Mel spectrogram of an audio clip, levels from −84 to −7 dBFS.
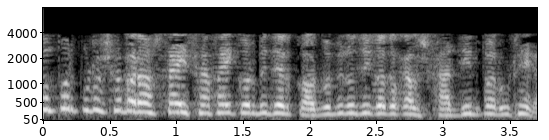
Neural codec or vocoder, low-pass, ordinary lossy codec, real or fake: none; 7.2 kHz; AAC, 16 kbps; real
